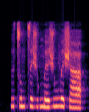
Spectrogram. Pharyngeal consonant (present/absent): absent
